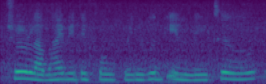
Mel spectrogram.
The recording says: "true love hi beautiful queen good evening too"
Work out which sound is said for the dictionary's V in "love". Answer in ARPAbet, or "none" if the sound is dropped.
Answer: B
